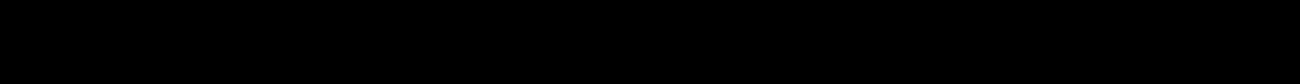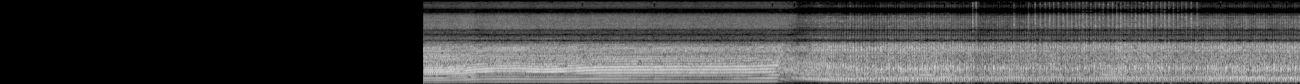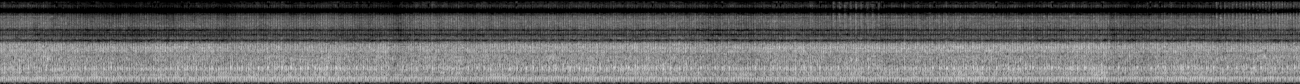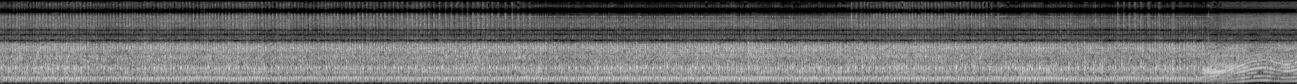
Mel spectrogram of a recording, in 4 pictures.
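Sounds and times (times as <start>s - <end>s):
chainsaw cutting wood: 17.2s - 51.9s
chainsaw revving: 17.2s - 51.9s.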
